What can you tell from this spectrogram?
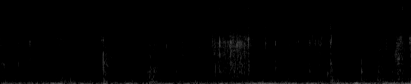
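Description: Faint crinkling and rustling of foil trading-card packs and their box being handled, with light ticks and a denser rustle about two seconds in.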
